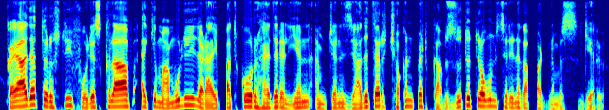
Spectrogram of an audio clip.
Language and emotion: Kashmiri, neutral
